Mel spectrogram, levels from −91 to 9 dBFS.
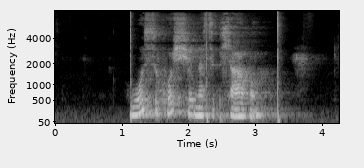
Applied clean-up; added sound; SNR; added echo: none; Hands; 16 dB; reverberation time 0.9 s.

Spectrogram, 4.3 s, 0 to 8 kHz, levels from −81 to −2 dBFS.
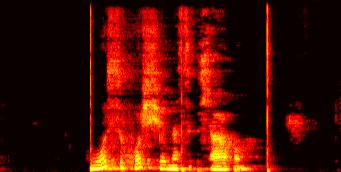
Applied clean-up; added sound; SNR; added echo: classical method WPE with log-MMSE.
